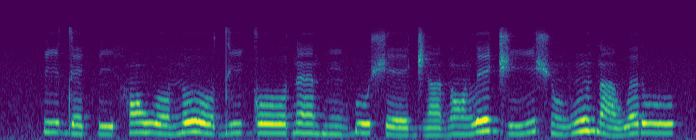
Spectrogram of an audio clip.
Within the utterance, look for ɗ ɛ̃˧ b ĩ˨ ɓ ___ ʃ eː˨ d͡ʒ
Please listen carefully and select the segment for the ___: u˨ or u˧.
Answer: u˧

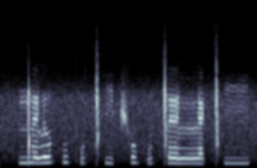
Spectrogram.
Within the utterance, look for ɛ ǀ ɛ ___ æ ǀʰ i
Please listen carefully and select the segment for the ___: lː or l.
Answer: lː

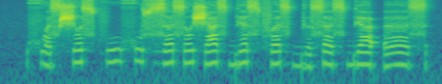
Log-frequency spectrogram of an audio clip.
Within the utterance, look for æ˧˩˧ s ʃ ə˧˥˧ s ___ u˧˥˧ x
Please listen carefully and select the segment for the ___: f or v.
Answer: f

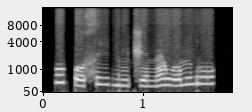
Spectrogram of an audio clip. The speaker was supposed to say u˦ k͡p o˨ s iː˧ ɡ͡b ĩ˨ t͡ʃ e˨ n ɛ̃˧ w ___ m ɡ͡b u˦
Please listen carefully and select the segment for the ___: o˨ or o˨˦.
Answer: o˨˦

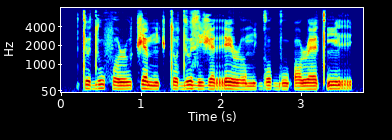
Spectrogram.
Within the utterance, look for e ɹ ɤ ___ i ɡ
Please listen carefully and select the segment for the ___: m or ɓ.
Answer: m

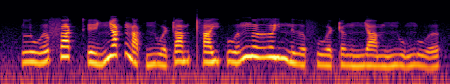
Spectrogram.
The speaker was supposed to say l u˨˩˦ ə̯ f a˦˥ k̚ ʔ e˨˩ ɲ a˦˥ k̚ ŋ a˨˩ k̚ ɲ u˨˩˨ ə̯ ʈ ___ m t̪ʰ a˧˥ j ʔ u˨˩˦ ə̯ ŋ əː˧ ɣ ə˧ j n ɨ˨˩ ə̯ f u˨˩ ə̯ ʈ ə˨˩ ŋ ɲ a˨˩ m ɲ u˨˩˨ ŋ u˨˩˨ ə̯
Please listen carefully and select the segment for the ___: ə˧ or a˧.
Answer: a˧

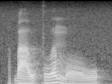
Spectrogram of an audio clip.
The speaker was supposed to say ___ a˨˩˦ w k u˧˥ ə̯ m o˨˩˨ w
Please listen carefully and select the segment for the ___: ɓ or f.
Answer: ɓ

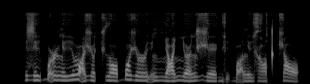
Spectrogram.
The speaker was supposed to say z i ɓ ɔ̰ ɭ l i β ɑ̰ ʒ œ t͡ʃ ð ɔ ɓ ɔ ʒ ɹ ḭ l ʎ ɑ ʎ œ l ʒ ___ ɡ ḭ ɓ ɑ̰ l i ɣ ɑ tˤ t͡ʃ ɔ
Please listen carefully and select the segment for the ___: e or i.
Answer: e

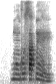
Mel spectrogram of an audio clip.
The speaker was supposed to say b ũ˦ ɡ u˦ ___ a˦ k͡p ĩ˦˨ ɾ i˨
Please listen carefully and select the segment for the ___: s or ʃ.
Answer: s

